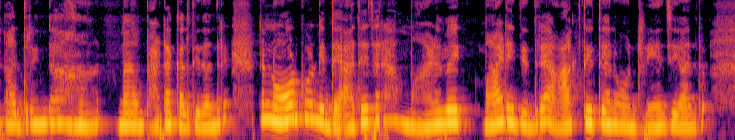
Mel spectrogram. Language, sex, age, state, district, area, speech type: Kannada, female, 18-30, Karnataka, Chikkamagaluru, rural, spontaneous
